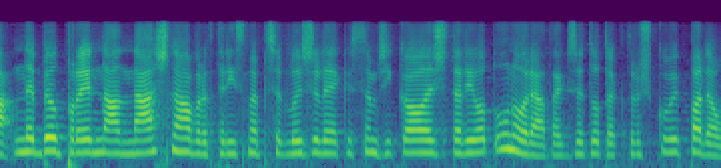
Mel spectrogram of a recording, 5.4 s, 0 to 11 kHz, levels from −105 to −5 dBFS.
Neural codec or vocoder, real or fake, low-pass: codec, 16 kHz, 0.7 kbps, FocalCodec; fake; 7.2 kHz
